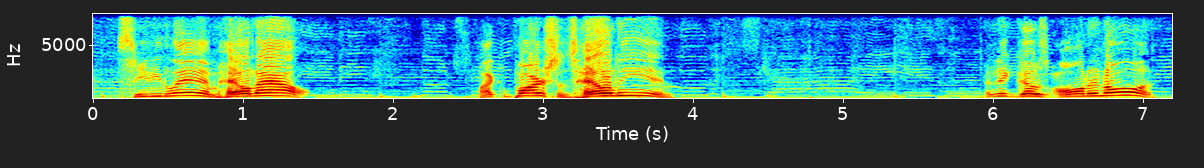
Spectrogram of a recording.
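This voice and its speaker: Over music in the background, a man speaks at a fairly slow pace in an extremely high pitch, with long, frequent pauses. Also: ordinary pitch variation. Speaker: sports podcast host. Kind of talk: casual talk to camera.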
